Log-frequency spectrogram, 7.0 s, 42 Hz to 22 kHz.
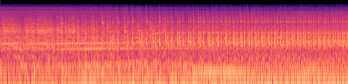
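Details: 1977 Peterbilt 359 diesel started after sitting 20 years, glow plugs possibly not working: loud, steady high-revving roar that won't drop back to idle; a diesel runaway.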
